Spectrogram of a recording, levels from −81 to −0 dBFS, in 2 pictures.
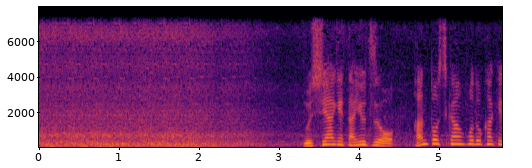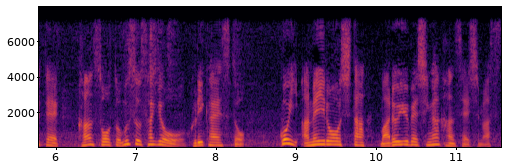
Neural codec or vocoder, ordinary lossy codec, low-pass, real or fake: codec, 16 kHz in and 24 kHz out, 1 kbps, XY-Tokenizer; none; 7.2 kHz; fake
